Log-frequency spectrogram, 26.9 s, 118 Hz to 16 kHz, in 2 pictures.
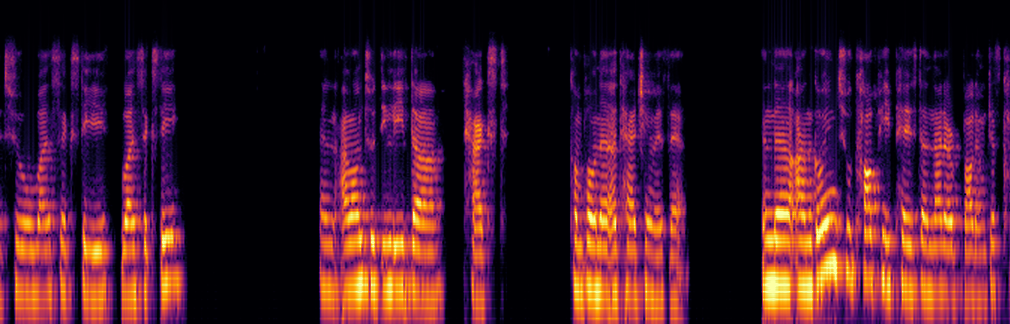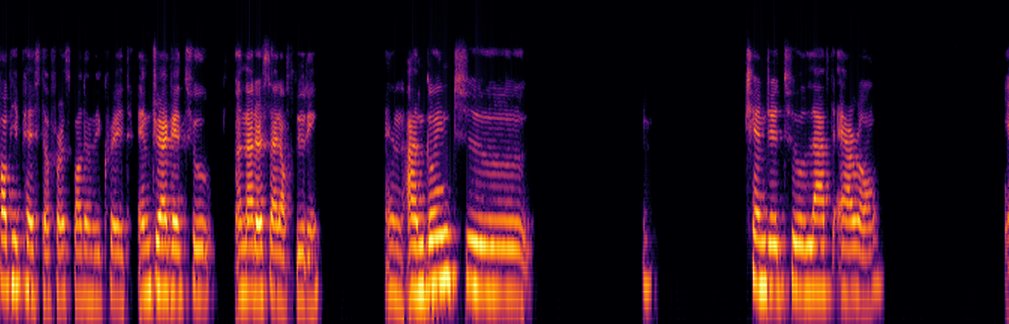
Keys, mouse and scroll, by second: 1.7 click, 3.3 click, 3.7 drag, 4.4 click, 4.9 click, 7.1 click, 14.8-17.0 drag, 19.5 click, 20.0 middle click, 20.0-20.4 scroll down 1, 20.9 middle click, 20.9 scroll down 1, 22.4 middle click, 22.4-22.9 scroll down 1, 23.1 middle click, 24.5 middle click, 24.5-25.3 scroll down 2, 26.1 click.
